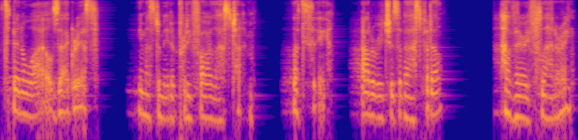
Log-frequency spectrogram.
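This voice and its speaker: Stern underworld fury lady for a video game, lowish gravelly voice, cold and clipped, super disdainful. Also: steady tone, moderate pace, long pauses, darkish tone, soft background music. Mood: scornful. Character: stern, scornful female Fury, underworld enforcer. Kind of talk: video game combat and dialogue voice lines.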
